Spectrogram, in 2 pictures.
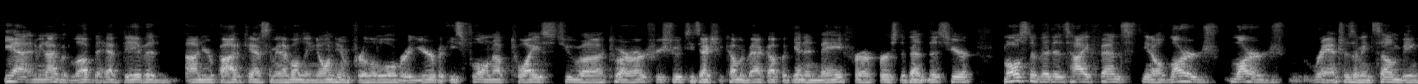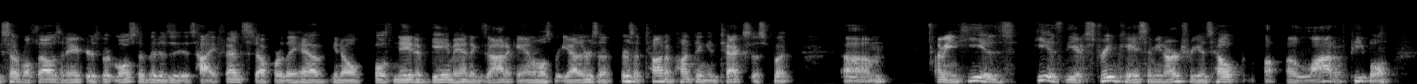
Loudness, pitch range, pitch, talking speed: -21 LUFS, 105-115 Hz, 110 Hz, 250 wpm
